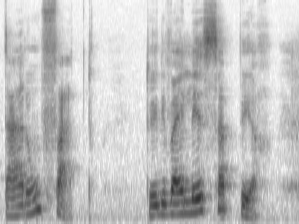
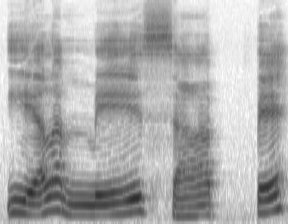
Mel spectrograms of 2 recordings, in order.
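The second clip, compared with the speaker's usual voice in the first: slow drill; 3 dB louder, much slower than usual. Shown as a demonstration. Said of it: "teacher drills verb forms".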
